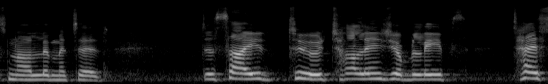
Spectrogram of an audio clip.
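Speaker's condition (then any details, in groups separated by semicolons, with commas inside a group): Friedreich's ataxia; life-limiting; about 18 years since diagnosis, no treatment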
